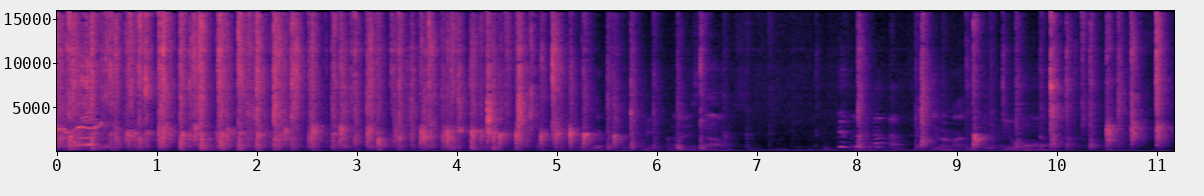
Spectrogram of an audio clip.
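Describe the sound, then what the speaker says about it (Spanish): A small group claps hands in a steady, rhythmic beat, loud and close, while voices chatter and laugh over it; the clapping thins out partway through and resumes in looser bursts. "aplausos. Aplausos."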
